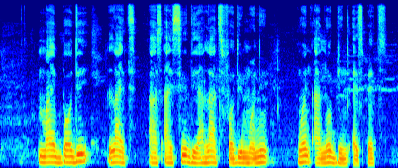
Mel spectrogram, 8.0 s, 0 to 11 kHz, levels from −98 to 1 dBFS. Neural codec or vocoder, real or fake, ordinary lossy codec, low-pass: none; real; none; 9.9 kHz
